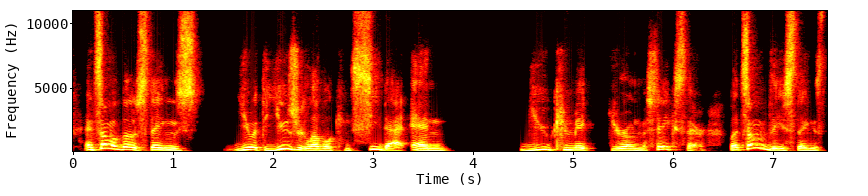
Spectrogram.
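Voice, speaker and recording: A male voice, fairly high for a man and noticeably husky. He explains technical material conversationally, like a host thinking aloud in an informal discussion. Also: dark tone.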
